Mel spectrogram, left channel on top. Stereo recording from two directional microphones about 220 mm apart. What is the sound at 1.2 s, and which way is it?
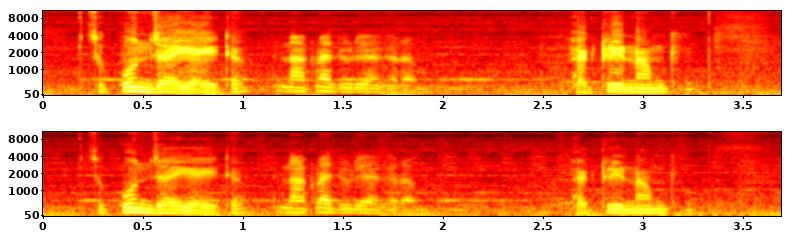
Speech, 25° right (ahead or behind).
